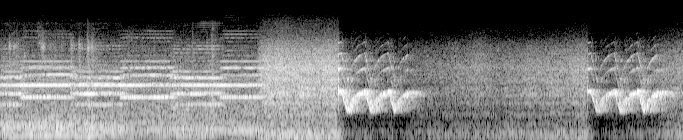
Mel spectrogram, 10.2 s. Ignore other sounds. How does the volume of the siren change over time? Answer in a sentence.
The loudness of the siren goes down, then up.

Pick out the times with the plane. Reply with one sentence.
The plane can be heard from 0.0 to 1.9 s.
